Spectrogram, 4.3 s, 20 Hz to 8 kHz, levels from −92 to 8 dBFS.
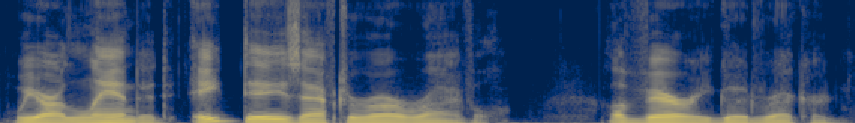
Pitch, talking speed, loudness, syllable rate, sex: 130 Hz, 155 wpm, -16 LUFS, 5.4 syllables/s, male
